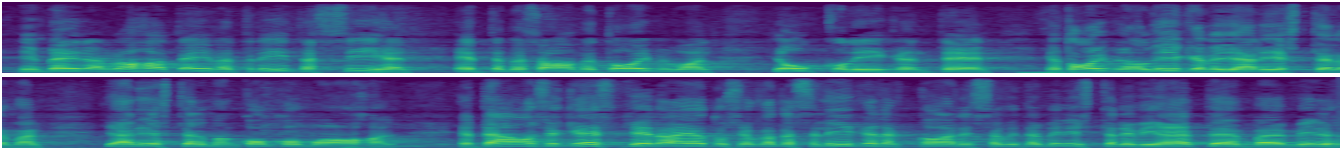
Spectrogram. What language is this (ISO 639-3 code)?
fin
